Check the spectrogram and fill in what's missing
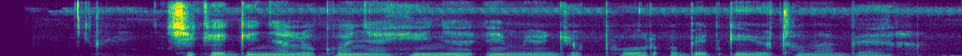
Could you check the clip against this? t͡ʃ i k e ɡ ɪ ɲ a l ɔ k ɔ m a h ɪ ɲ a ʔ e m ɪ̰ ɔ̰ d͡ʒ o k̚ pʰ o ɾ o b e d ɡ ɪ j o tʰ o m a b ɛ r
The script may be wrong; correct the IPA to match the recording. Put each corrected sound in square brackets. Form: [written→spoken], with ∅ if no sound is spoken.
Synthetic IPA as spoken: t͡ʃ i k e ɡ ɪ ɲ a l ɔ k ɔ [m→ɲ] a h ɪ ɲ a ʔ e m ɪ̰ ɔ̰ d͡ʒ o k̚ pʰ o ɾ o b e d ɡ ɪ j [o→u] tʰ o m a b ɛ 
